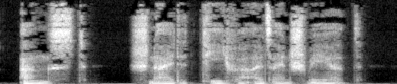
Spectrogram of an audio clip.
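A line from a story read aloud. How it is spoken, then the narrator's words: Quiet inner voice whispering. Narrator (German): flüsterte die leise Stimme in ihrem Inneren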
